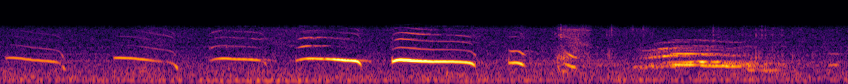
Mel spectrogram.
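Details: Rescue puppies with their mother at an animal rescue, whining in a run of high, falling whimpers about every half second, clear and close, then a brief scuffle and softer overlapping squeals.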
